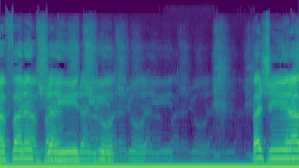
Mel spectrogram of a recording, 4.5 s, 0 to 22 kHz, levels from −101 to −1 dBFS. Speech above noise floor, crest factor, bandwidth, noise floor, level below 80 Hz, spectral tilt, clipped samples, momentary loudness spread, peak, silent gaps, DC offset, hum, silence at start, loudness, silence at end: 25 dB; 18 dB; 17.5 kHz; -56 dBFS; -66 dBFS; -4 dB/octave; under 0.1%; 20 LU; -14 dBFS; none; 5%; none; 0 s; -31 LUFS; 0 s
